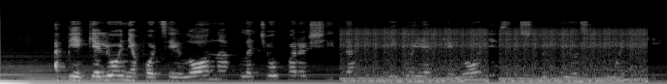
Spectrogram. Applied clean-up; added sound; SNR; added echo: none; Strum; 9 dB; none.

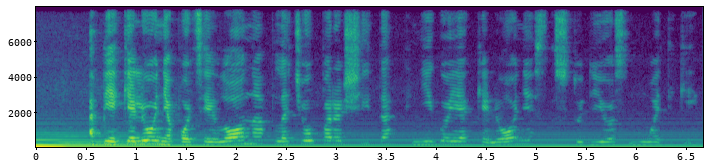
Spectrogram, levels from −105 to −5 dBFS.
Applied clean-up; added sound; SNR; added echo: none; none; none; none.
